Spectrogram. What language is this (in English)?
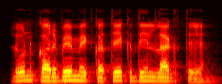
Maithili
